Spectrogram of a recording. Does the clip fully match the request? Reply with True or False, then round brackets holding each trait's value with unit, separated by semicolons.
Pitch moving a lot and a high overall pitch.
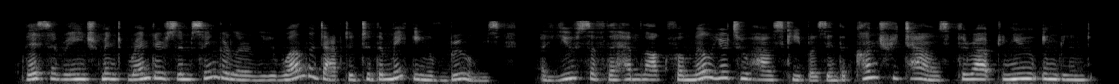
False (3.7 semitones; 235 Hz)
